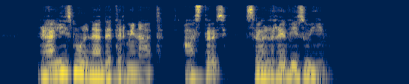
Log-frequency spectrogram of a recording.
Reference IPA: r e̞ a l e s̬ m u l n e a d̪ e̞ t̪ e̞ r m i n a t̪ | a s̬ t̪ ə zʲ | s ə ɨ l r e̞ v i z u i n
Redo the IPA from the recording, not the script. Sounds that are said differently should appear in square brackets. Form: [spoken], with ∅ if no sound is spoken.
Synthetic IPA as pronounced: r e̞ a l [i] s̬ m u l n e a d̪ e̞ t̪ e̞ r m i n a t̪ | a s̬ t̪ ə zʲ | s ə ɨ l r e̞ v i z u i [m]

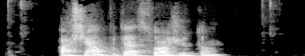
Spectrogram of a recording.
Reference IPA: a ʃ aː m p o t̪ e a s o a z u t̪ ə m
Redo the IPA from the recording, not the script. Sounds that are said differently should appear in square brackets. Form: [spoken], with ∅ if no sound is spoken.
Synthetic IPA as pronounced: a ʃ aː m p [u] t̪ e a s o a [ʒ] u t̪ ə m

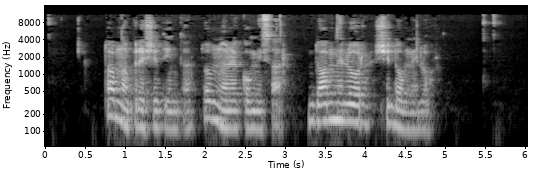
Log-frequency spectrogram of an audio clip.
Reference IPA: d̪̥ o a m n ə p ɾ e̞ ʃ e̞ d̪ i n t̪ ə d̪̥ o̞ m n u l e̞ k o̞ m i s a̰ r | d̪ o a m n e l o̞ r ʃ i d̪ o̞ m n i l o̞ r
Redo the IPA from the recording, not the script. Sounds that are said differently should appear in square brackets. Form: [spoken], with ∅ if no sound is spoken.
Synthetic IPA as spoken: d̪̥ o a m n ə p ɾ e̞ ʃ e̞ d̪ i n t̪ ə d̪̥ o̞ m n u l e̞ k o̞ m i s a̰ r | d̪ o a m n e l o̞ r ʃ i d̪ o̞ m n i l o̞ r

